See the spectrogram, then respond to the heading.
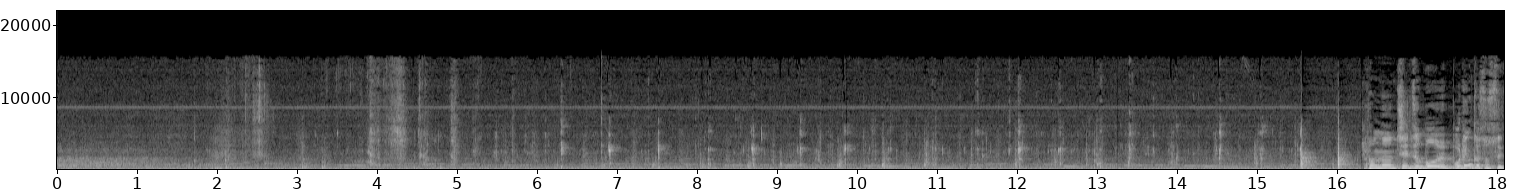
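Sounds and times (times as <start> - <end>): biting and chewing crunchy food: 1.8 - 16.3.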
